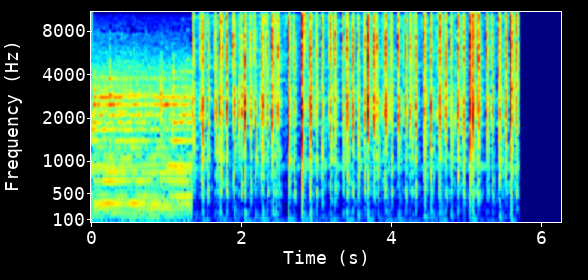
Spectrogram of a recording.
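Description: Calm ambient music for about a second, then a cut to a rapid run of typing clicks, a keyboard-typing sound effect, for about four seconds, stopping abruptly.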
